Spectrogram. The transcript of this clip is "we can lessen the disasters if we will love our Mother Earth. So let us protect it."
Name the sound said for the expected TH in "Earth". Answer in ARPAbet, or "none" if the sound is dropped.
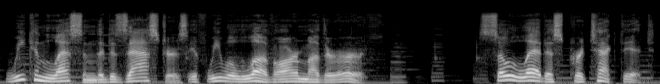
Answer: TH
